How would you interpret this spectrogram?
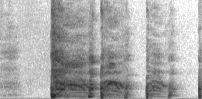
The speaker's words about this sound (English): I'm kind of paying for it. So I'm going to try to cough away from the mic so it doesn't distort the audio too much. And I'm sorry if I blow your eardrums out like that.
